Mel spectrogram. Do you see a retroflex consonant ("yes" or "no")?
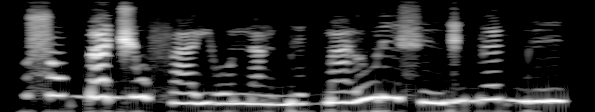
no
